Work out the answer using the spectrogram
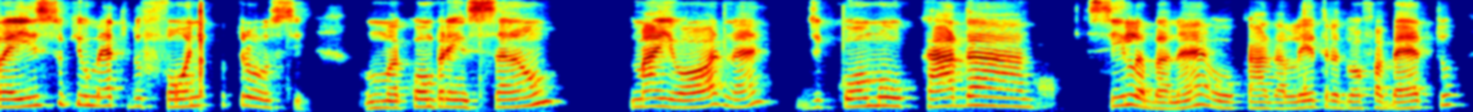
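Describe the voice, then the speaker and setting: Brazilian woman teacher, bright voice, explanatory lecture tone, drawn-out demo sounds. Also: medium pitch. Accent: Brazilian Portuguese. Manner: explanatory, many "né?" tags, stretches sounds slowly to demonstrate. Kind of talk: online lecture.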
